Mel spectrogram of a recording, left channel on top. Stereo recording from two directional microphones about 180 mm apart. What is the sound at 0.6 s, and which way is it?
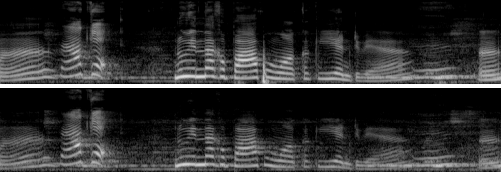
Babbling, centre (ahead or behind).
